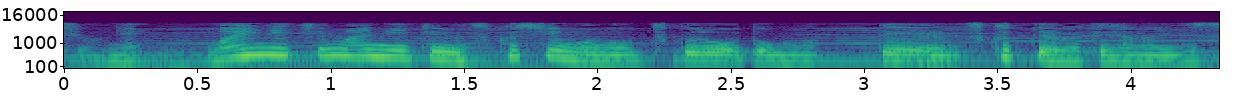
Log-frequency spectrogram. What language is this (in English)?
Japanese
